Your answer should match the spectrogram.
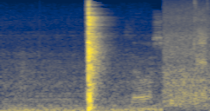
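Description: A single shot from an air pistol: a sharp crack about a second in that dies away quickly.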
